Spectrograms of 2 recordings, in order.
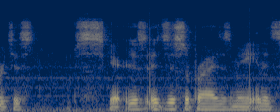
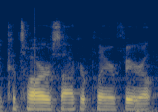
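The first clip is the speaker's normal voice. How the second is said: ordinary talk, nothing marked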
